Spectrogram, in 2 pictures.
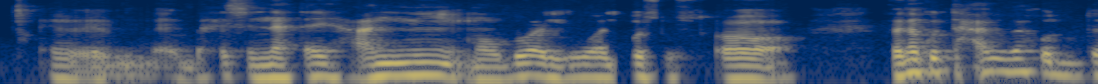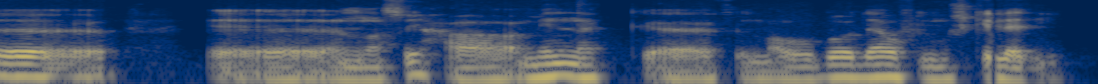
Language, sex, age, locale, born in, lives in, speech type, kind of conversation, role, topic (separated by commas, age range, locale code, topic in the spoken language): Arabic, male, 25-29, ar-EG, Egypt, Egypt, conversation, advice, user, إزاي أخد قرارات في شركتي لما الدنيا تبقى مش واضحة؟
